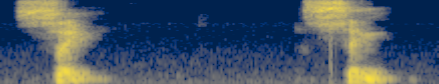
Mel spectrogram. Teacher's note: When you produce these three sounds, the air comes through nose. Okay? You block the mouth. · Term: nasal sounds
